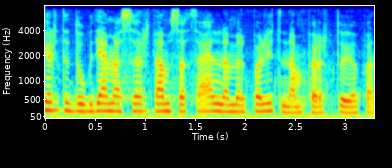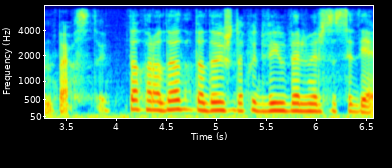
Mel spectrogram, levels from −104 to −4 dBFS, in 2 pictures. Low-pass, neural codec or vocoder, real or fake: 7.2 kHz; autoencoder, 22.05 kHz, a latent of 192 numbers a frame, VITS, trained on many speakers; fake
